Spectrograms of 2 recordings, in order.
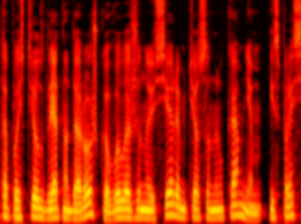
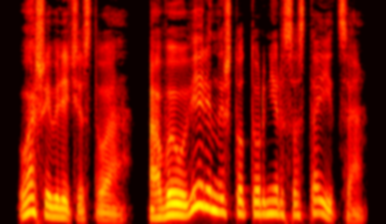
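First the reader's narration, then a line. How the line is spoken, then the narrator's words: Sighing, thoughtful. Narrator (Russian): Правитель вздохнул, задумчиво ответил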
